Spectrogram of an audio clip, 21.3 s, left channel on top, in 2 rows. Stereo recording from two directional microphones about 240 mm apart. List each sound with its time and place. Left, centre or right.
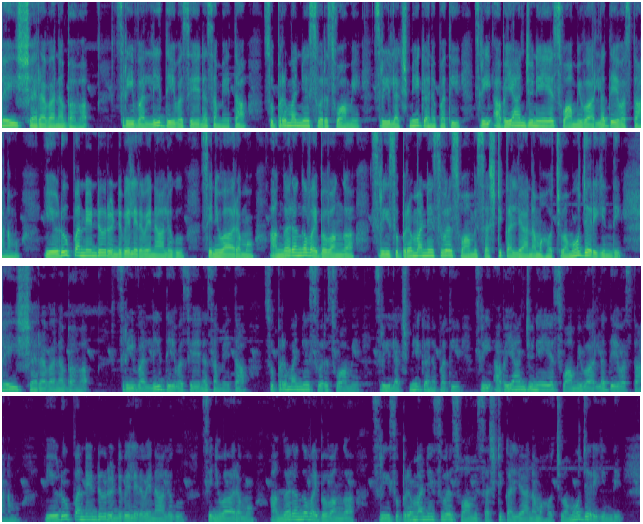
0.0 s speech: left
